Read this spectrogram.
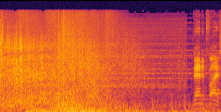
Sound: explosions booming

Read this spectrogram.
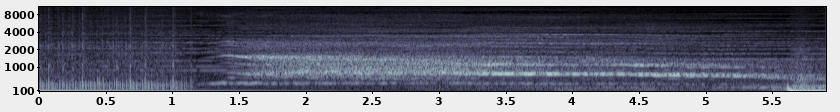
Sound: Franz screams

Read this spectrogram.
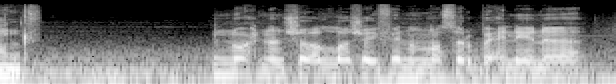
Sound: speaking Arabic

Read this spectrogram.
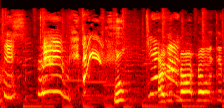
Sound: screaming

